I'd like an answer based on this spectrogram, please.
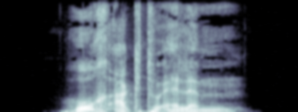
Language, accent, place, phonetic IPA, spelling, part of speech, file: German, Germany, Berlin, [ˈhoːxʔaktuˌɛləm], hochaktuellem, adjective, De-hochaktuellem.ogg
- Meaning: strong dative masculine/neuter singular of hochaktuell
